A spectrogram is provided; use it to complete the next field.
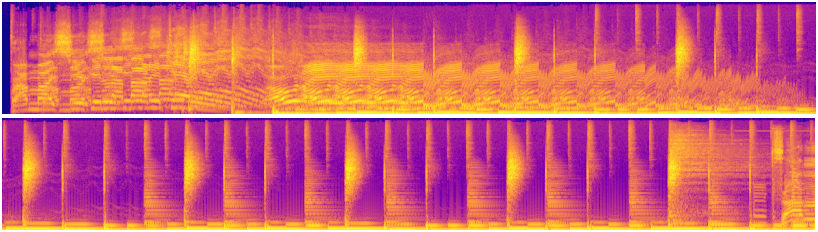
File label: dub remix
